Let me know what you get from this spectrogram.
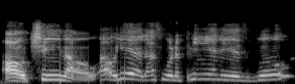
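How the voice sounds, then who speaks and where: A man's voice: sits high, animated, unhurried, a bit bright, no echo, muffled recording. A man from East Oakland joining a live video chat, playful and campy in his banter. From East Oakland, California. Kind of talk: casual group chat.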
